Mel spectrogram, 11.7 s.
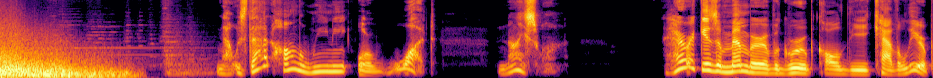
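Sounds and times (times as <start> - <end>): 
thunder clap: 0.0 - 1.8
speech: 2.8 - 5.5, 6.2 - 7.0, 8.3 - 11.6.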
